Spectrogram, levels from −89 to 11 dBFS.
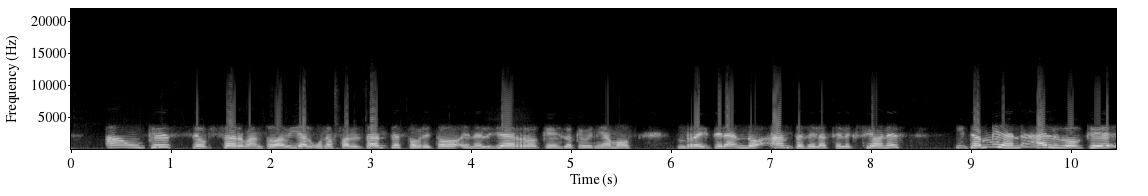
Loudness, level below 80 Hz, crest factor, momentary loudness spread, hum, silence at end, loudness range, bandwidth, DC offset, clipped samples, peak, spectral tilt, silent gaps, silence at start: -19 LUFS; -62 dBFS; 14 dB; 7 LU; none; 0 s; 1 LU; 9.8 kHz; under 0.1%; under 0.1%; -6 dBFS; -4.5 dB/octave; none; 0.35 s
